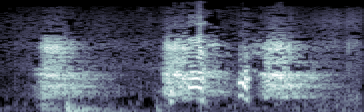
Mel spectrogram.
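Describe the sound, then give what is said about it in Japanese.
A dog barks a few times in short, sharp bursts, with brief pauses between them and no other clear sound around them. “ワンワン言ってるよ”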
